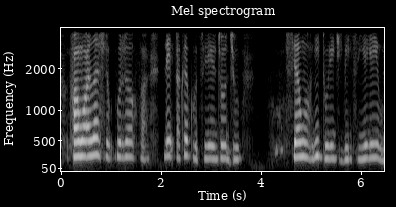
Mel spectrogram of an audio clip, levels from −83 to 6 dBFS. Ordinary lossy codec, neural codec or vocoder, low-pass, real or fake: none; autoencoder, 44.1 kHz, a latent of 192 numbers a frame, MeloTTS; 3.6 kHz; fake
